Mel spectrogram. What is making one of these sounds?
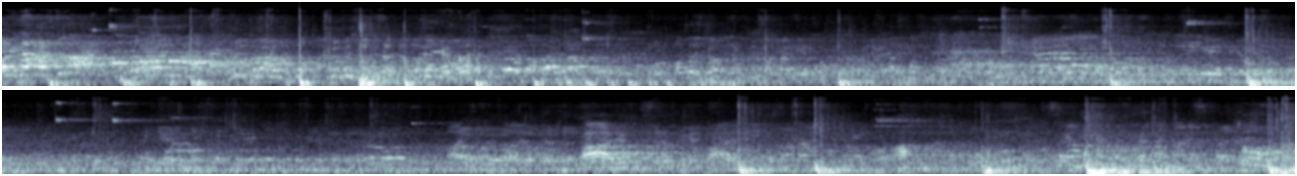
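Young men call out and chat in a large echoing hall.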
